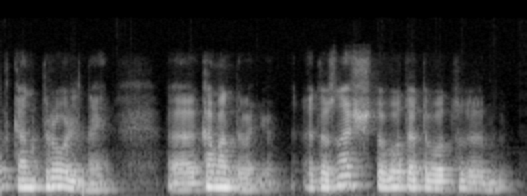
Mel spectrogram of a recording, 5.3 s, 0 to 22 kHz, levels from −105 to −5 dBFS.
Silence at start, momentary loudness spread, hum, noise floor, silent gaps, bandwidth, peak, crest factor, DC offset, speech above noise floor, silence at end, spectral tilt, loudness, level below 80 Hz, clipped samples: 0 s; 15 LU; none; -48 dBFS; none; 7.6 kHz; -8 dBFS; 18 dB; under 0.1%; 23 dB; 0.25 s; -8.5 dB/octave; -25 LUFS; -52 dBFS; under 0.1%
